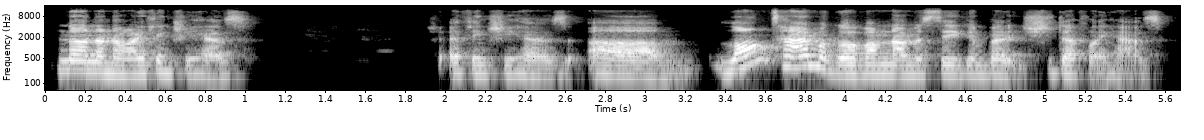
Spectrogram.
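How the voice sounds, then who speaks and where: A woman's voice: fairly low pitch, sing-song, quick pace, sharp tone. A woman co-hosting a casual podcast, chatting in an emphatic way and often repeating her phrases. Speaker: podcast co-host.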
